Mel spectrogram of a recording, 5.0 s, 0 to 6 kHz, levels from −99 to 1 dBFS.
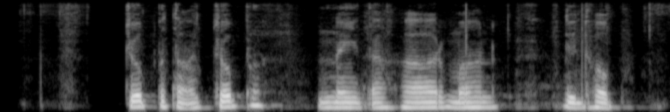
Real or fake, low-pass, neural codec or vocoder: fake; 5.4 kHz; codec, 16 kHz, 16 kbps, FreqCodec, larger model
